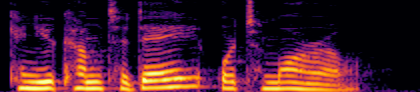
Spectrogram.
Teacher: rising and then falling I'm only presenting two Alternatives and I expect you to choose one of them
